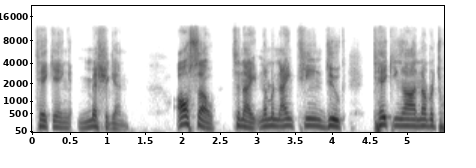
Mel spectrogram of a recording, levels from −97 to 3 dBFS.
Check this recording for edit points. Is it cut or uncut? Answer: uncut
